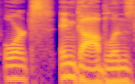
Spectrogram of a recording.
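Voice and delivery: ordinary delivery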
